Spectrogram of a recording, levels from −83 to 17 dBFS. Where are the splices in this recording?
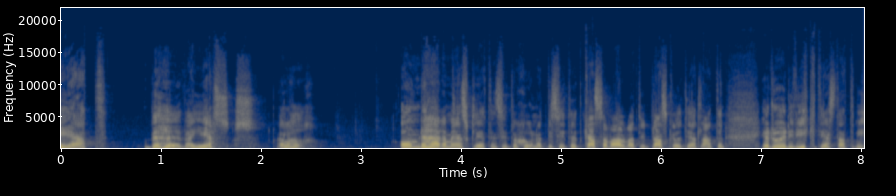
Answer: none

